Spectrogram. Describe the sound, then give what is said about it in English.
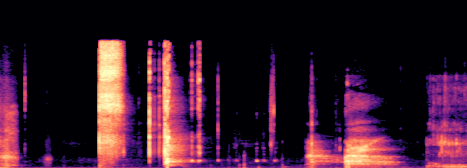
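A can of Spindrift sparkling water is cracked open: a short hiss, a sharp metallic click, then a few faint fizzing bursts separated by quiet. “I have to crack open my Spindrift for this.”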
